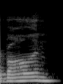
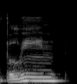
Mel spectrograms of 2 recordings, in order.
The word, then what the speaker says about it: Ballin: Ballin, you can say Ballin, it's fine. Correct pronunciation is Boleyn. I used to say Ballin.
